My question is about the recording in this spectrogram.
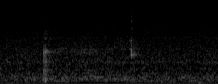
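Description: Two faint clicks about a second apart, from a wooden stirring stick knocking against the cup of melted wax as it is stirred, over quiet room tone.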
